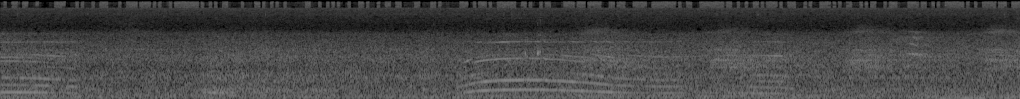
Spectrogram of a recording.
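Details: Two domestic cats in a fight give drawn-out, wavering yowls. One clear rising-then-falling howl stands out midway, with fainter moans around it over steady low background rumble.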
